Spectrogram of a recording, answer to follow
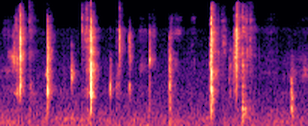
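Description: A small round of cheese being unwrapped by hand: a run of irregular, sharp crinkles and clicks from its wrapper that stops near the end.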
